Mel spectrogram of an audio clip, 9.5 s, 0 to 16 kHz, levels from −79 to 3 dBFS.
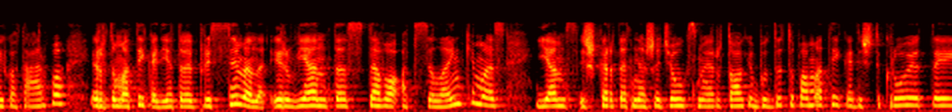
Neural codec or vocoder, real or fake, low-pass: none; real; 7.2 kHz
